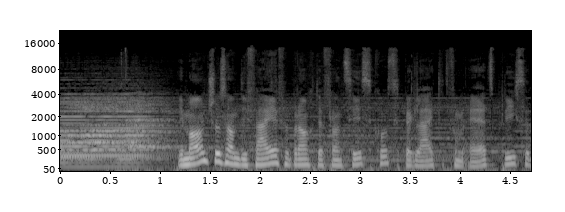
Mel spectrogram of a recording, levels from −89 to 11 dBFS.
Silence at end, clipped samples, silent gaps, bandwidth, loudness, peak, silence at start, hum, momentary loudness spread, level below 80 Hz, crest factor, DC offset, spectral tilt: 0 s; under 0.1%; none; 14.5 kHz; -26 LUFS; -10 dBFS; 0 s; none; 9 LU; -50 dBFS; 16 dB; under 0.1%; -6.5 dB/octave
